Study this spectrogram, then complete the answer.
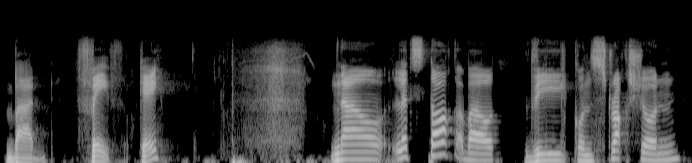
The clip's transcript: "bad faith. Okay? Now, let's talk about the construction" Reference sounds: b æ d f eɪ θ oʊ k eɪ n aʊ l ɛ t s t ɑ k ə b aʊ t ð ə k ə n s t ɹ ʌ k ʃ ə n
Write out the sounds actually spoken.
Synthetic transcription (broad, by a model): b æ d f eɪ θ oʊ k eɪ n aʊ l ɛ t s t ɑ k ə b aʊ t ð ə k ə n s t ɹ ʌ k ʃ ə n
